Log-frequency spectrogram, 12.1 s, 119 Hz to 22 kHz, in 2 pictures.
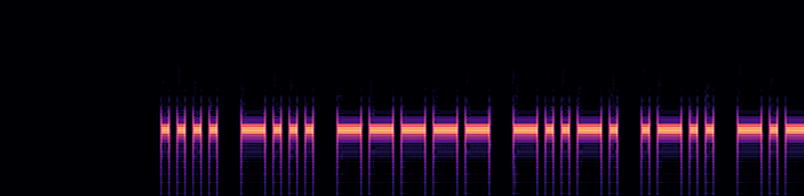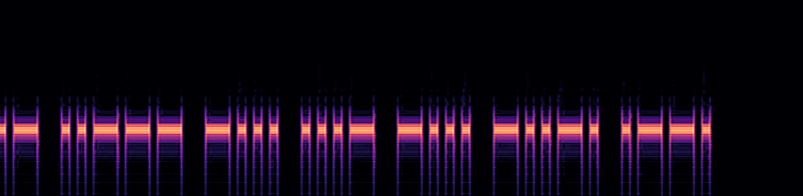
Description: Morse code, heard as a keyed tone, about 20 wpm, 700 Hz. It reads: HB0/LY2BVB/P
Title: Difficult Call Signs 20wpm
